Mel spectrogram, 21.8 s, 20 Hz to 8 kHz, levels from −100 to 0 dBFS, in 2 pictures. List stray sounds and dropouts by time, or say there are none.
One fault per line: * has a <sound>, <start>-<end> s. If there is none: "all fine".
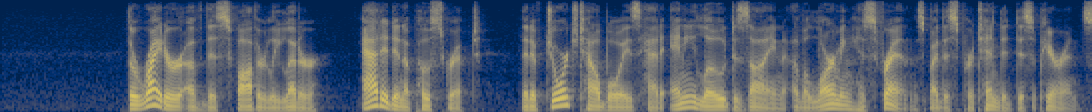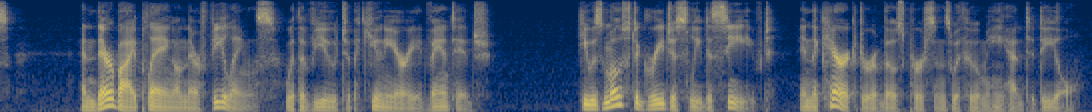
all fine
